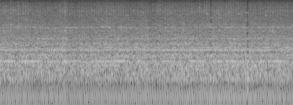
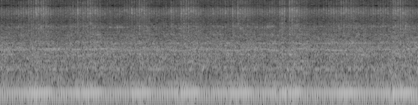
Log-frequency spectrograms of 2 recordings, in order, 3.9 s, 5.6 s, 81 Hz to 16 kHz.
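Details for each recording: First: Husky portable generator, previously stalling after about 5 minutes, with its carburetor cleaned and reassembled, run strapped on a forklift. A loud, steady engine drone with constant pitch and no surging or dying over these seconds. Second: Husky portable generator that runs about 5 minutes, then shuts off; cleaning the idle mixture jet didn't help, and the carburetor is to be cleaned next. A rough, uneven beat with a drone that swells and sags as the engine speed hunts.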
